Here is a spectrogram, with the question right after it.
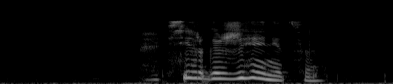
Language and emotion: Russian, positive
